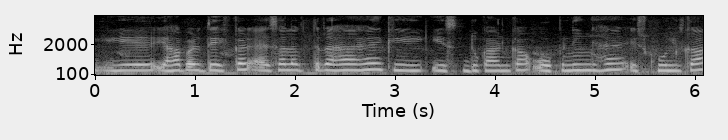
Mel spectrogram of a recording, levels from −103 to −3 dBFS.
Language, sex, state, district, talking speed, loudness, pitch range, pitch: Hindi, female, Bihar, East Champaran, 185 wpm, -34 LUFS, 235-260 Hz, 245 Hz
